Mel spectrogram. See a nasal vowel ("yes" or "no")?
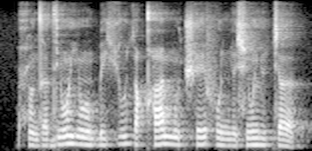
yes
